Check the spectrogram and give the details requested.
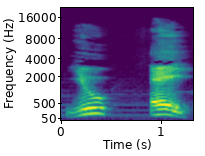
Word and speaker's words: U.A.: Le tout parce que c'est un jeu de mots qui n'est utilisable qu'en anglais, puisque ça se prononce You, A.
